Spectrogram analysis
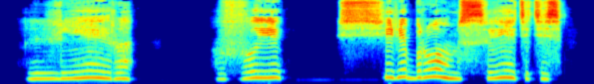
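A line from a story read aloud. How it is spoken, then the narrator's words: Frightened gasp, servant. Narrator (Russian): перепуганно выдохнула служанка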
